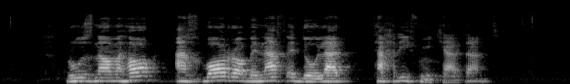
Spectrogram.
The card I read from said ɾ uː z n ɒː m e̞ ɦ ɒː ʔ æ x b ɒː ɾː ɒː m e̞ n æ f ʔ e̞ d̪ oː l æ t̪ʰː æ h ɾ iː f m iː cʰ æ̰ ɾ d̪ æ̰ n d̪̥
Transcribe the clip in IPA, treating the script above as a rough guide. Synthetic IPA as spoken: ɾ uː z n ɒː m e̞ ɦ ɒː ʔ æ x b ɒː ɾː ɒː b e̞ n æ f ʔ e̞ d̪ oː l æ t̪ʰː æ h ɾ iː f m iː cʰ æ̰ ɾ d̪ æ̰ n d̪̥

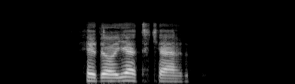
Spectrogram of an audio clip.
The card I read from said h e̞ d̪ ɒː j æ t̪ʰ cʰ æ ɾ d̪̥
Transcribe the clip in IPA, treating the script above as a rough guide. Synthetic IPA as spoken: h e̞ d̪ ɒː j æ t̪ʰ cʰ æ ɾ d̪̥

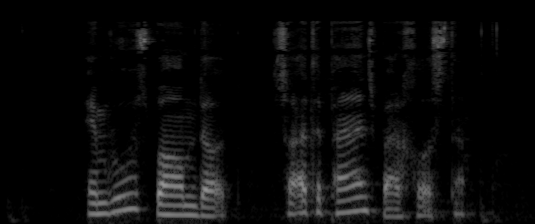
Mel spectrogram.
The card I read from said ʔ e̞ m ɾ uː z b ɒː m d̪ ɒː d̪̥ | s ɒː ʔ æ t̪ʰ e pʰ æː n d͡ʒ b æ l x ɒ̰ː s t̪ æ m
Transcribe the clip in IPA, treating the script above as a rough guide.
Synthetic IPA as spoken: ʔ e̞ m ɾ uː z b ɒː m d̪ ɒː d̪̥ | s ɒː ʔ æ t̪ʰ e pʰ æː n d͡ʒ b æ ɾ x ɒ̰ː s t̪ æ m

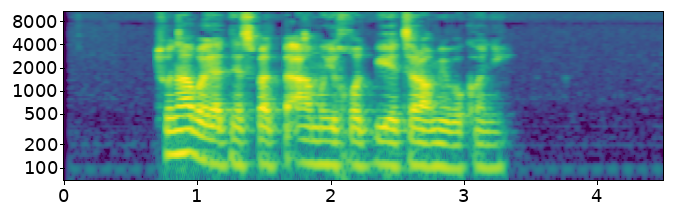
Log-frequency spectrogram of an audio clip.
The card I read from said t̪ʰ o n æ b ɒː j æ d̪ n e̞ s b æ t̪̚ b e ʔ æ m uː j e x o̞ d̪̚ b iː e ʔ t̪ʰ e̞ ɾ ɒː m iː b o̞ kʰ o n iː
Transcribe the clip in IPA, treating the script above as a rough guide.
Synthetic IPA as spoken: t̪ʰ o n æ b ɒː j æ d̪ n e̞ s b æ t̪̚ b e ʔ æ m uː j e x o̞ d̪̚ b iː e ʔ t̪ʰ e̞ ɾ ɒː m iː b o̞ kʰ o n iː

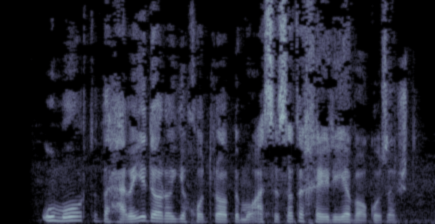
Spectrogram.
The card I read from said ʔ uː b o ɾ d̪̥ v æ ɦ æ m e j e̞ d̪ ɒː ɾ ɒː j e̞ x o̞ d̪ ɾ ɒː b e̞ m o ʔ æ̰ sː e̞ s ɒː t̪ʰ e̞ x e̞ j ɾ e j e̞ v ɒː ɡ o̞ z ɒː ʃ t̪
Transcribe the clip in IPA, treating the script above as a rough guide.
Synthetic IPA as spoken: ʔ uː m o ɾ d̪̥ v æ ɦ æ m e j e̞ d̪ ɒː ɾ ɒː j e̞ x o̞ d̪ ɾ ɒː b e̞ m o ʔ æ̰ sː e̞ s ɒː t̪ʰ e̞ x e̞ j ɾ i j e̞ v ɒː ɡ o̞ z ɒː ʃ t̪

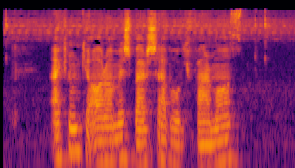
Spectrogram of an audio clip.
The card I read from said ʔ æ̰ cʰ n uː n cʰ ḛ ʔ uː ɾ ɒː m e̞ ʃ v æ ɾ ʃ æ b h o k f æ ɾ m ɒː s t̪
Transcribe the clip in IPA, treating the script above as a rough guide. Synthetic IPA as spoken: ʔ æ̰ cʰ n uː n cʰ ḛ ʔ ɒː ɾ ɒː m e̞ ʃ b æ ɾ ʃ æ b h o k f æ ɾ m ɒː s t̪

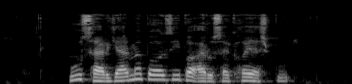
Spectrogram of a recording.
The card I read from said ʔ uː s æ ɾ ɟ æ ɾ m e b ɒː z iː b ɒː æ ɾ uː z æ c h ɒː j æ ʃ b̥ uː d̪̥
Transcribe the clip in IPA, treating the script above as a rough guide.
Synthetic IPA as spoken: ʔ uː s æ ɾ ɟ æ ɾ m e b ɒː z iː b ɒː æ ɾ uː s æ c h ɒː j æ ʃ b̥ uː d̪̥

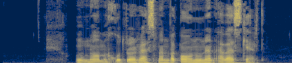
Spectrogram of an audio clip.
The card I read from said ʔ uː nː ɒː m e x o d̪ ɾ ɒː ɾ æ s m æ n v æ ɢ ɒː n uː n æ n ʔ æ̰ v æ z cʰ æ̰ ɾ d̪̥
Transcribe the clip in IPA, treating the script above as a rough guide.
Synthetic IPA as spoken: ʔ uː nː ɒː m e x o d̪ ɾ ɒː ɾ æ s m æ n v æ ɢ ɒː n uː n æ n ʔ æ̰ v æ z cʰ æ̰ ɾ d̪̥

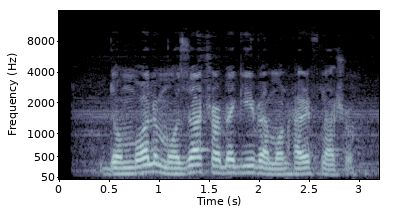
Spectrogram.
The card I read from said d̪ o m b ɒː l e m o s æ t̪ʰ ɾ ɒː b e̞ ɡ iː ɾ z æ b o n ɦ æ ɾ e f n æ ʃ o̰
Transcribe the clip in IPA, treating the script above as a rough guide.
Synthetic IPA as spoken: d̪ o m b ɒː l e m o z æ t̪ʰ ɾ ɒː b e̞ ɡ iː ɾ v æ m o n ɦ æ ɾ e f n æ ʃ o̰

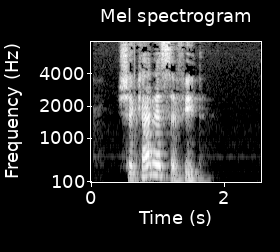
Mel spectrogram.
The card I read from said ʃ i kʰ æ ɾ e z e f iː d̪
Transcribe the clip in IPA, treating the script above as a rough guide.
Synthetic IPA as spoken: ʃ e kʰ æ ɾ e s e f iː d̪

